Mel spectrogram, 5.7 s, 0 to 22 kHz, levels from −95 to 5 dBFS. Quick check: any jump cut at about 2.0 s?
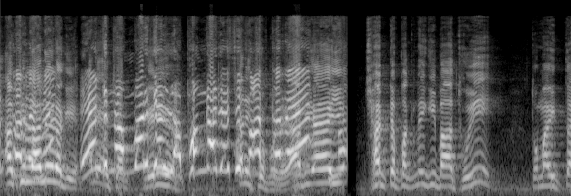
no; 1 cut; at 3.4 s

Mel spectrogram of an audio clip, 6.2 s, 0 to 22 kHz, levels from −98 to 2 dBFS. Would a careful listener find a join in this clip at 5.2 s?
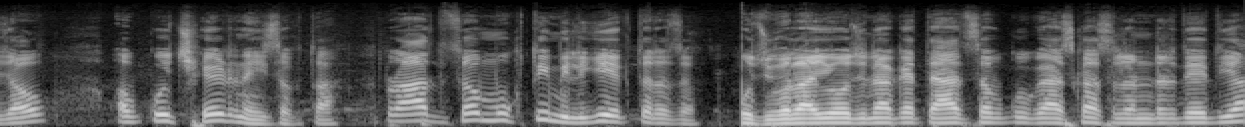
no; 2 cuts; at 1.8 s, 3.5 s

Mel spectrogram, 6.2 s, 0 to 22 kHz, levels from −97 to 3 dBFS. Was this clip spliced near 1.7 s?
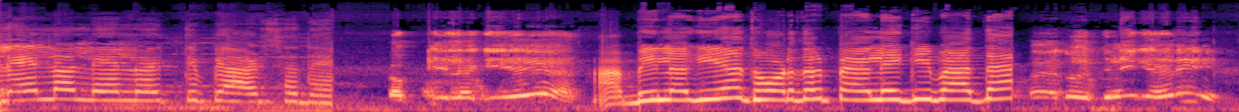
yes; 2 cuts; at 1.7 s, 5.1 s

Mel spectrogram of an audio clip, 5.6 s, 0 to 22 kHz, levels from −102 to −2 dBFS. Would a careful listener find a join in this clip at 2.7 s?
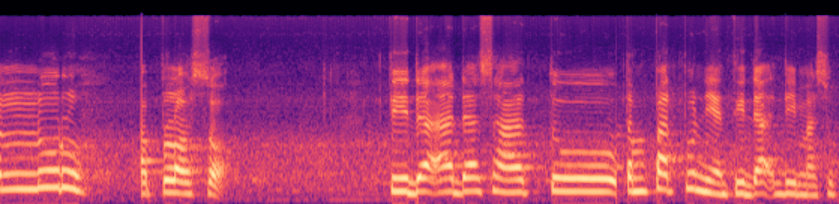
no; 2 cuts; at 1.0 s, 4.2 s

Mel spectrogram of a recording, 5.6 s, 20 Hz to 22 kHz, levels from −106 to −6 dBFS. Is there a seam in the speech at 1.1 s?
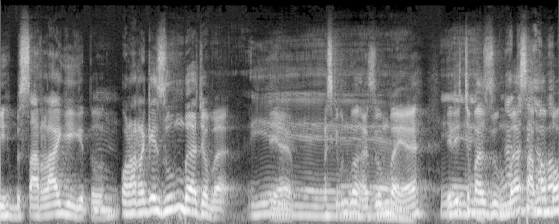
yes; 1 cut; at 1.1 s

